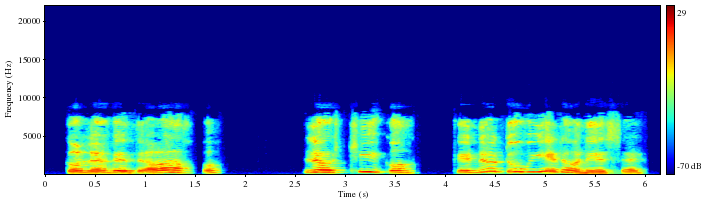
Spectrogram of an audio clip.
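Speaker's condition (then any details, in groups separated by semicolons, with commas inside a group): Cerebral palsy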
